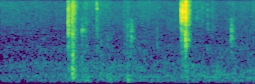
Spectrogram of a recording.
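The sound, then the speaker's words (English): Car interior noise on a commute in Houston: a constant road hiss with a few brief clicks and knocks rising above it. “I'm just driving the commute.”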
